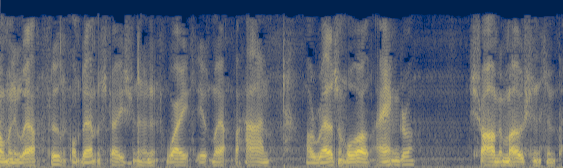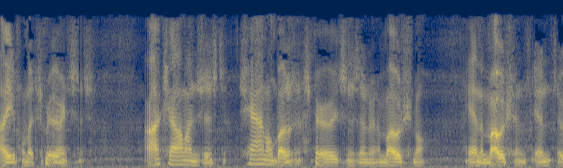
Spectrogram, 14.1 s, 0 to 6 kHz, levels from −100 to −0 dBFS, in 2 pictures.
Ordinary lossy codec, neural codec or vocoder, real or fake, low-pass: MP3, 32 kbps; autoencoder, 22.05 kHz, a latent of 192 numbers a frame, VITS, trained on many speakers; fake; 5.4 kHz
